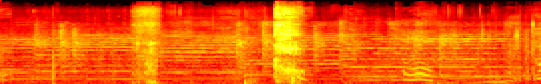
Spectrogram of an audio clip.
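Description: Two short, harsh bursts, the second louder, over steady background game music: an adult's cough or throat clearing.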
